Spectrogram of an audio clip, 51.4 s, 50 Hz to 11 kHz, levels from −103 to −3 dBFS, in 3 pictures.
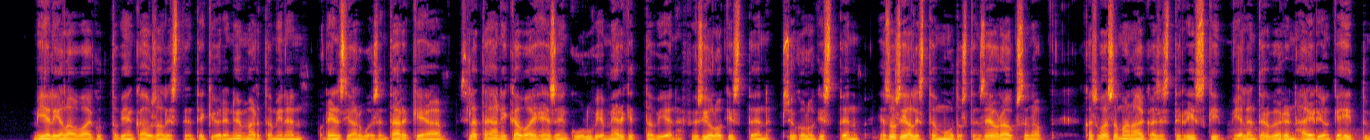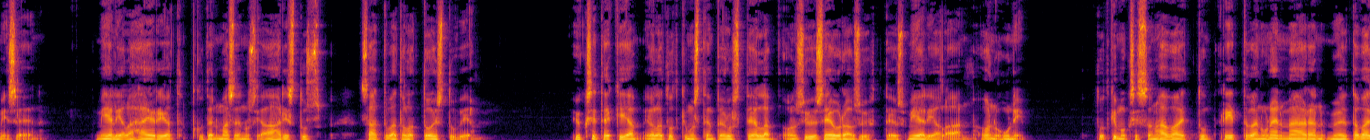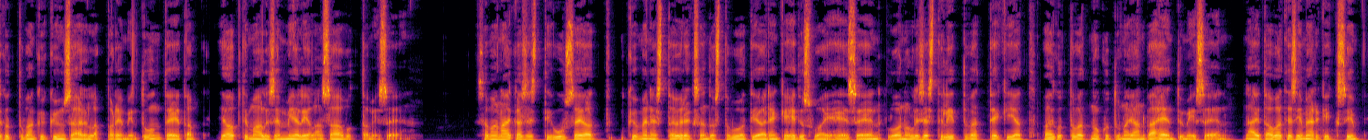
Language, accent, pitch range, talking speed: Finnish, native, 85-100 Hz, 85 wpm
